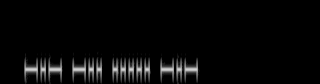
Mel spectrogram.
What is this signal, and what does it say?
Morse code, heard as a keyed tone, about 32 wpm, 700 Hz. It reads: KD5K
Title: USA Call Signs - 4 Characters - 30wpm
